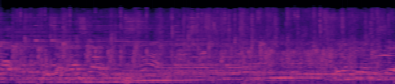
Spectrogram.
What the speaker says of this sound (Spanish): quiero que se redoble un aplauso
